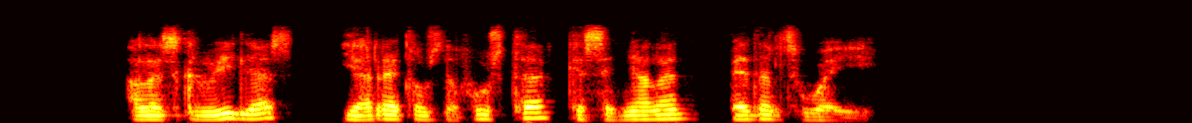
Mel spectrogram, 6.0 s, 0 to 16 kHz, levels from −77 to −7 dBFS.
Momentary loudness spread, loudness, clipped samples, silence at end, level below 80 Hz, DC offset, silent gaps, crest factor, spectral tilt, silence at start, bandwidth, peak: 9 LU; -21 LUFS; under 0.1%; 1.65 s; -62 dBFS; under 0.1%; 1.48-1.69 s, 3.51-3.64 s; 18 dB; -5.5 dB/octave; 0.65 s; 7.6 kHz; -4 dBFS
